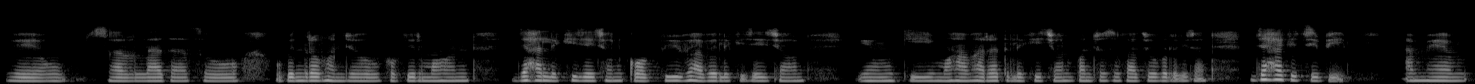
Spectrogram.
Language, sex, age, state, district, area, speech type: Odia, female, 30-45, Odisha, Kalahandi, rural, spontaneous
